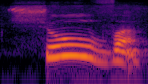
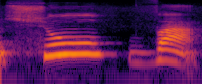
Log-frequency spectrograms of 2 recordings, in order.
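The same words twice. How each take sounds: First: Said in the usual way. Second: "chuva" slowly split as chu, va; teacher's slow "chu... va", pausing between syllables. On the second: Shown as a demonstration. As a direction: say "chuva" in two separate, drawn-out syllables. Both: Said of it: "você vai separar ela em duas sílabas".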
